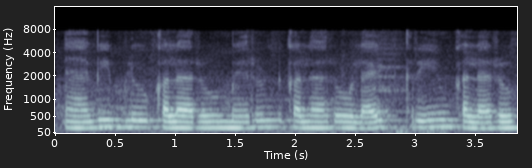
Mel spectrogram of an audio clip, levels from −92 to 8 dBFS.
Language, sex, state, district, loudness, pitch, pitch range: Telugu, female, Andhra Pradesh, Annamaya, -15 LUFS, 175 Hz, 170-190 Hz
